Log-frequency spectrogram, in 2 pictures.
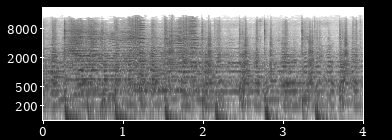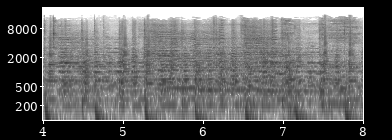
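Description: Electro swing band playing live: trombone lines over a steady electronic beat, about two kick drum beats a second.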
